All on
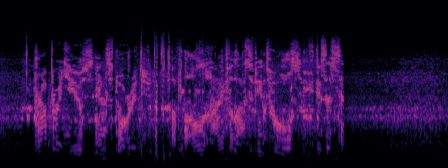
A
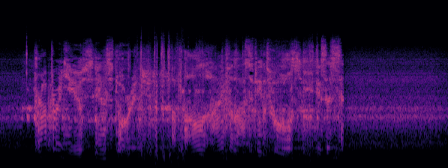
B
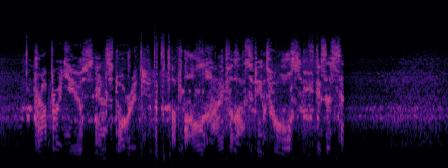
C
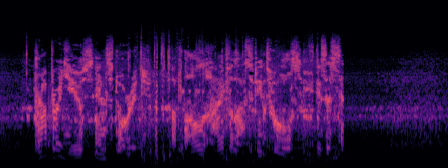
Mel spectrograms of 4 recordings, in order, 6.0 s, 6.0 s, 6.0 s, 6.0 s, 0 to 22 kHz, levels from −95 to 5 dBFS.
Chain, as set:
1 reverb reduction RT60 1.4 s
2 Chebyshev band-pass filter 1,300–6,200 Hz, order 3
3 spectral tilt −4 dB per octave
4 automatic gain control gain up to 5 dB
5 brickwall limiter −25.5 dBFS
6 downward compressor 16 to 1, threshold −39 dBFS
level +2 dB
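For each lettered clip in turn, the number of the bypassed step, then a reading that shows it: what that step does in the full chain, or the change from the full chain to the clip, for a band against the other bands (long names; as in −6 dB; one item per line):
1, change in momentary loudness spread −3 LU
5, change in crest factor +3.5 dB
6, average gain reduction 4.5 dB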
